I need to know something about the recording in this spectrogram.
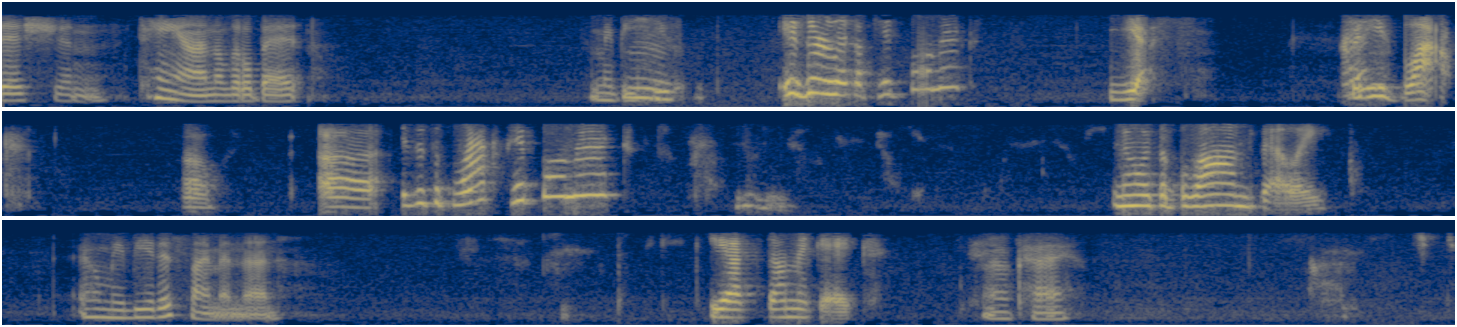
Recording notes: open up the lines for listeners to call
